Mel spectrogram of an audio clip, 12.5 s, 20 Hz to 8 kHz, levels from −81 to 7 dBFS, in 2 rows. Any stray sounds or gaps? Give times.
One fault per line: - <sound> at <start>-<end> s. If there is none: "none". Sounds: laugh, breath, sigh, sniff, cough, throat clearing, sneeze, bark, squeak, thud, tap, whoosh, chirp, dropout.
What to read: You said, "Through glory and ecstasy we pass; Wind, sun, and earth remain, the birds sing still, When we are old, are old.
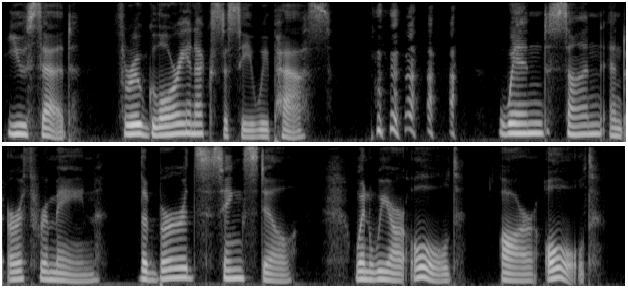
- laugh at 3.7-4.6 s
